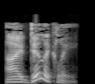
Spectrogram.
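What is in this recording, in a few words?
"idyllically", English, British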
